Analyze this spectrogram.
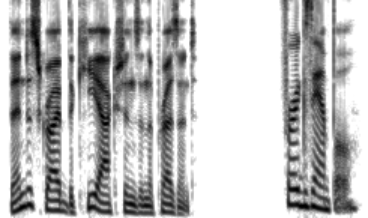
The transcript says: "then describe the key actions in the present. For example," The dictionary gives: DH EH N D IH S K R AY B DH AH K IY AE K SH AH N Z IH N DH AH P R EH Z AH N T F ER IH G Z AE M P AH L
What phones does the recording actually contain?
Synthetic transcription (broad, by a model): DH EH N D IH S K R AY B DH AH K IY AE K SH AH N Z IH N DH AH P R EH Z AH N T F ER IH G Z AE M P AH L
